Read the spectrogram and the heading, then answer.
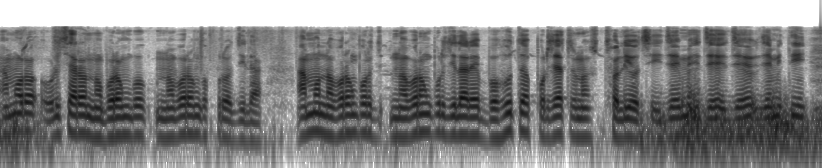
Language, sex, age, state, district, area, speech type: Odia, male, 30-45, Odisha, Nabarangpur, urban, spontaneous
